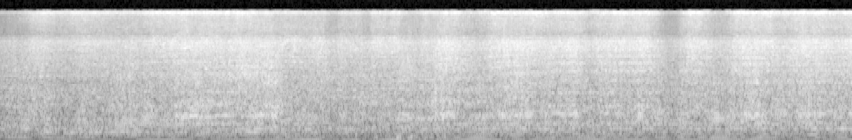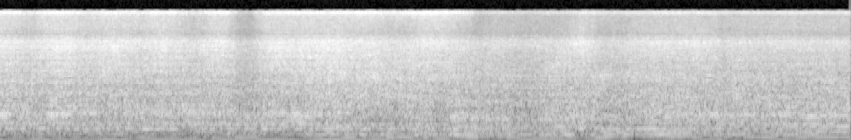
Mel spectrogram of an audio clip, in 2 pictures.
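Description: Mini high-pressure washer running steadily, its pump motor humming under the hiss of the water jet spraying onto a scooter.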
